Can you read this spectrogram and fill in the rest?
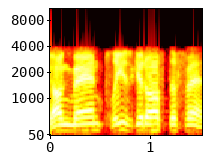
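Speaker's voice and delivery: loudspeaker announcer voice. Telling Pete how he got hooked as a kid: imitating Pete on the loudspeaker. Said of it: "the voice come across the loudspeaker and said".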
